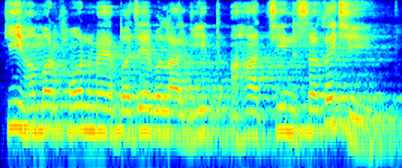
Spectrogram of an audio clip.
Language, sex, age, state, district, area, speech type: Maithili, male, 30-45, Bihar, Supaul, rural, read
